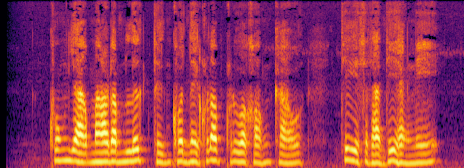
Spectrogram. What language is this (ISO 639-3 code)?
tha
